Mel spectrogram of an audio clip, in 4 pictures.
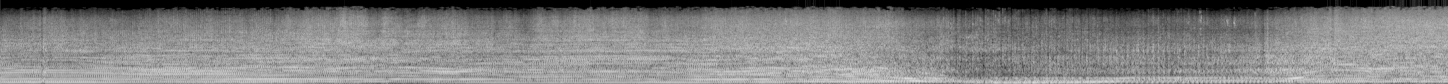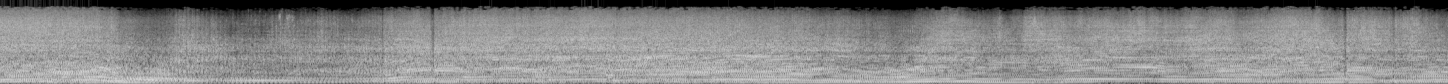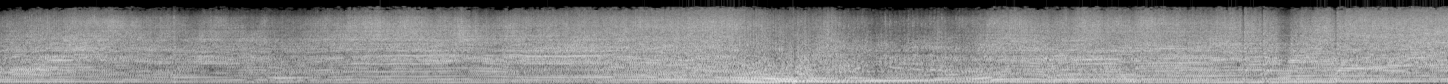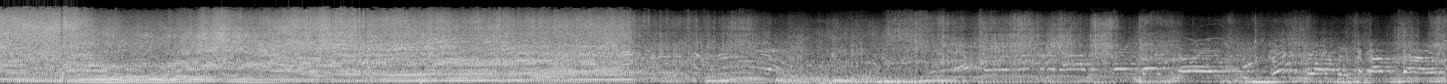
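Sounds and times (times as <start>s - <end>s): car engine revving hard: 0.0s - 57.9s.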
